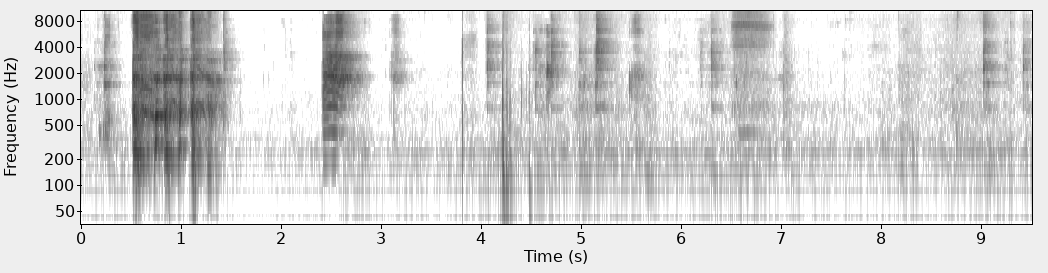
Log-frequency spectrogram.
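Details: Girl copying her father's coughing: two short pretend coughs, one loud and harsh, then a softer one, made on purpose in play; voluntary cough.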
